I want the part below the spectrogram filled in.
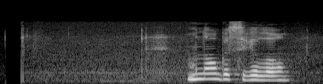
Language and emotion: Russian, neutral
